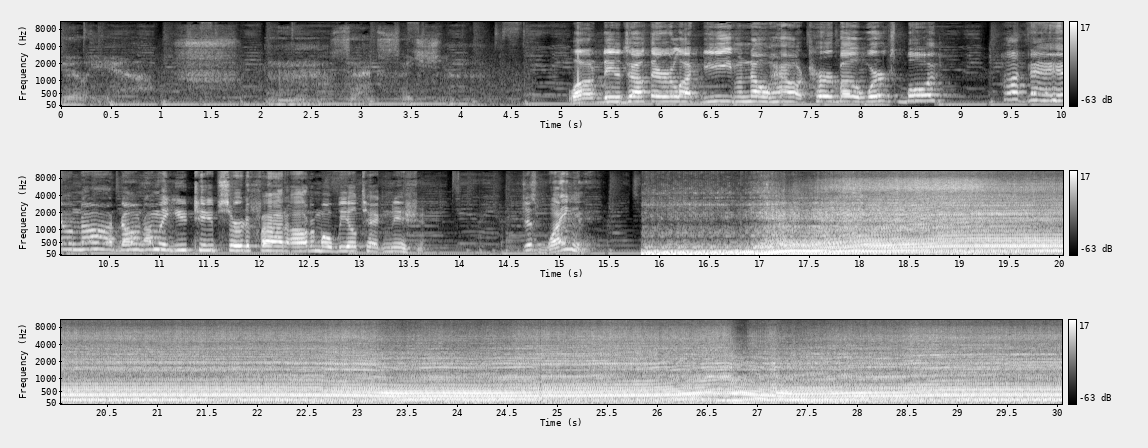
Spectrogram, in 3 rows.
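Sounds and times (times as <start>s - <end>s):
turbo engine revving: 15.8s - 30.0s.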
